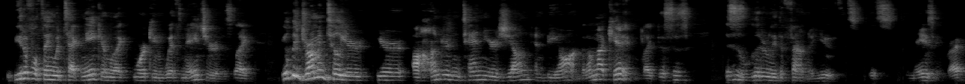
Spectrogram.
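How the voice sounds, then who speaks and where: Man with a Canadian accent, high pitch, lively intonation, big swings in loudness, moderate pace. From Canada. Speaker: drum teacher. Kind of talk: online drum lesson, livestream. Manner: animated, enthusiastic; casual with frequent fillers and repeats.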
